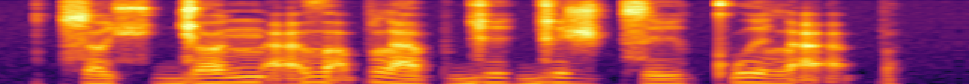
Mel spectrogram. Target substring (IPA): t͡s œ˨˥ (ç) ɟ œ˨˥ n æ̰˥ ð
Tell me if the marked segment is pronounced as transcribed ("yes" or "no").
yes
